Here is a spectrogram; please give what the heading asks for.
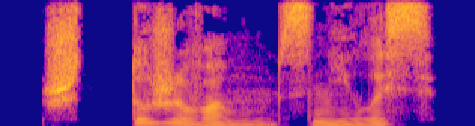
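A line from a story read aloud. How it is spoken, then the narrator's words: Gentle question. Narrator (Russian): мягко спросил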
